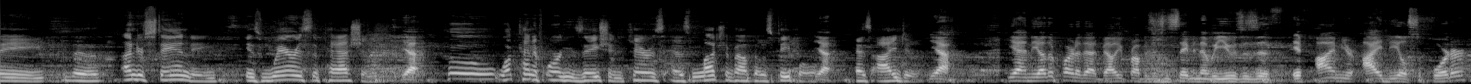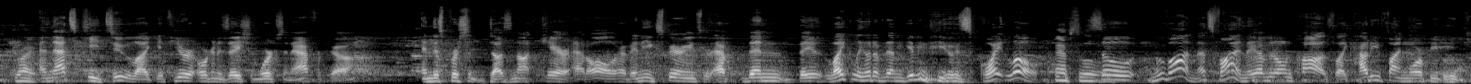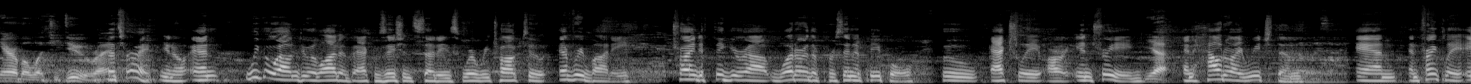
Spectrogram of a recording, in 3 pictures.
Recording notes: LIVE from NIO Summit. Recorded live at the 2018 Nonprofit Innovation and Optimization Summit.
